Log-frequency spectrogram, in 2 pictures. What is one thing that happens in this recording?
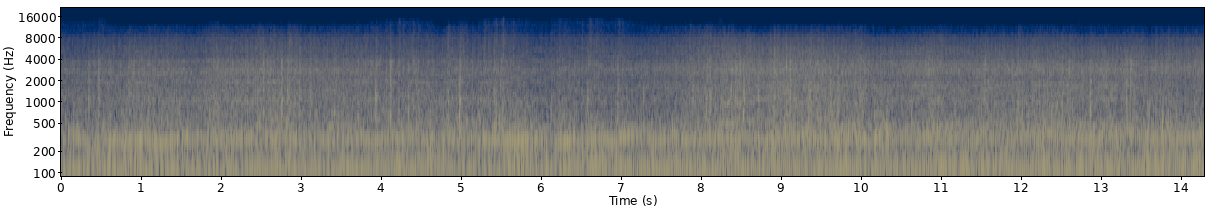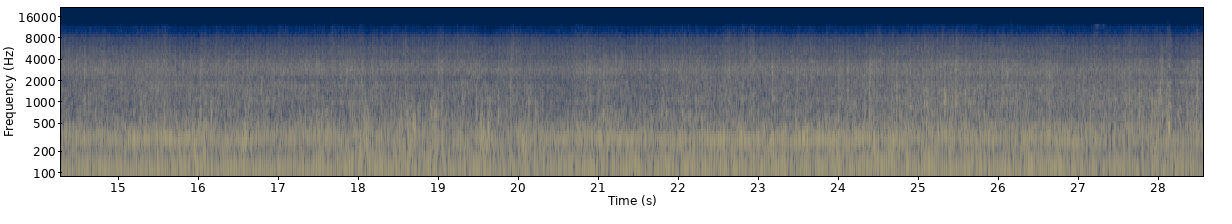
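Bicycle tyres crunch and rattle over loose gravel and stones.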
